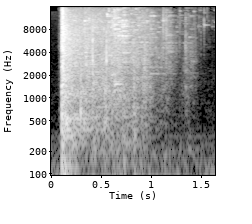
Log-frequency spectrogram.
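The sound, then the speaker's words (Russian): A glass vase shatters in one sharp crash, followed by a bright tinkling spray of fragments that slowly fades. No voices accompany it. “За то, что ты разбил вазу. Какую вазу? Да вот эту.”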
